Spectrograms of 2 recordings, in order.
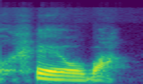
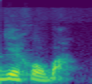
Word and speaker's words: Jehová: Por la I alargada que se pronuncia como J, quedó Jehová.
